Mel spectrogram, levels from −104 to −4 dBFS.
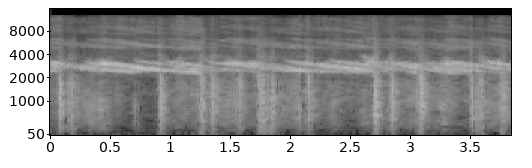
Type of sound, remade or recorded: remade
